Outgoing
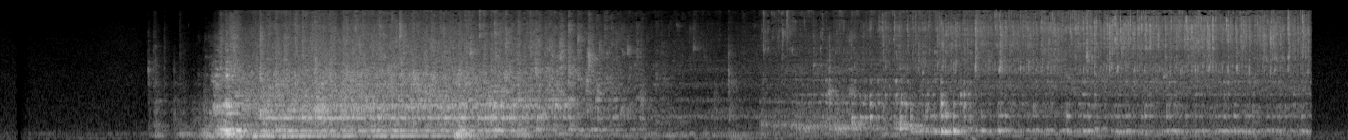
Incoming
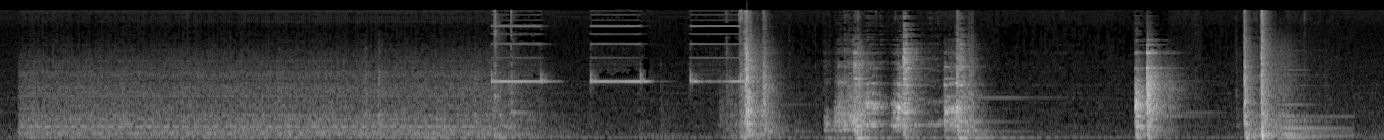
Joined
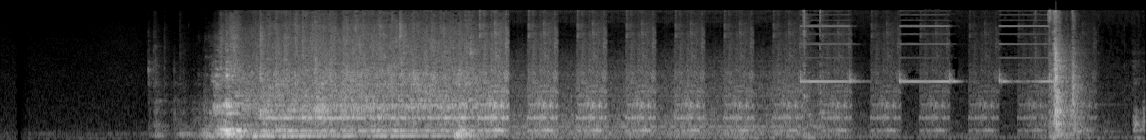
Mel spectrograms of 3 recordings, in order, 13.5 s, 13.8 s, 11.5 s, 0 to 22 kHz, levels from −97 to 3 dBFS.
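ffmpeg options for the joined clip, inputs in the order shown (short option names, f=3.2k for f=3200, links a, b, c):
-filter_complex "[0:a]apad=whole_dur=11.46,atrim=end=11.46,atrim=end=5.092[a];[1:a]atrim=start=1.998:end=8.37[b];[a][b]acrossfade=d=0.004:c1=hsin:c2=hsin,asplit=2[c][d];[d]afade=t=in:st=4.78:d=0.01,afade=t=out:st=5.09:d=0.01,aecho=0:1:490|980|1470|1960|2450|2940|3430|3920|4410|4900|5390|5880:0.530884|0.451252|0.383564|0.326029|0.277125|0.235556|0.200223|0.170189|0.144661|0.122962|0.104518|0.0888399[e];[c][e]amix=inputs=2:normalize=0"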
